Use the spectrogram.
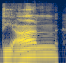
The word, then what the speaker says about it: Dion: don't you go ahead and introduce yourself mr dion hey well first of all thanks for having me uh my name is dion uh like celine so it's zero in french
